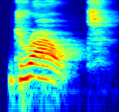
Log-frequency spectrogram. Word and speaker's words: drought: Drought. Okay. So, the u gh is still making the sound, but there's a t at the end and you're adding that t.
